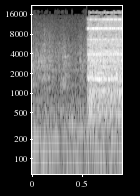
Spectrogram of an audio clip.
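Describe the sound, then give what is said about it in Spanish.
A doorbell rings: after a brief hush, a loud, harsh electric buzz bursts in abruptly and holds steady with a thin high whine until the end, with no one talking. “Timbre.”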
